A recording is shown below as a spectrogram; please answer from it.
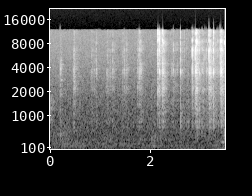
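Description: Long painted fingernails of both hands tap two small hollow plastic googly eyes sewn onto a fluffy knitted Christmas jumper with a Santa hat design, being worn. Twelve quiet, bright, dry ticks sound at an uneven pace, each clicking sharply off the hard plastic domes and dying away almost at once, with the later taps louder and closer together.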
